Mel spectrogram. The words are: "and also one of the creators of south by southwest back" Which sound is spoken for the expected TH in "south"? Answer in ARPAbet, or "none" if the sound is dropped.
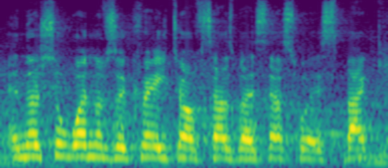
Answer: S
